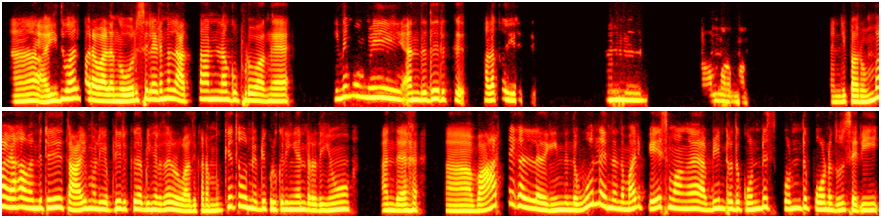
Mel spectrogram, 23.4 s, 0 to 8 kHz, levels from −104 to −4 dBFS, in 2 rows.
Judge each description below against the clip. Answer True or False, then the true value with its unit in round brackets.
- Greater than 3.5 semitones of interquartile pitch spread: True (4.2 semitones)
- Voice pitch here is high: True (205 Hz)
